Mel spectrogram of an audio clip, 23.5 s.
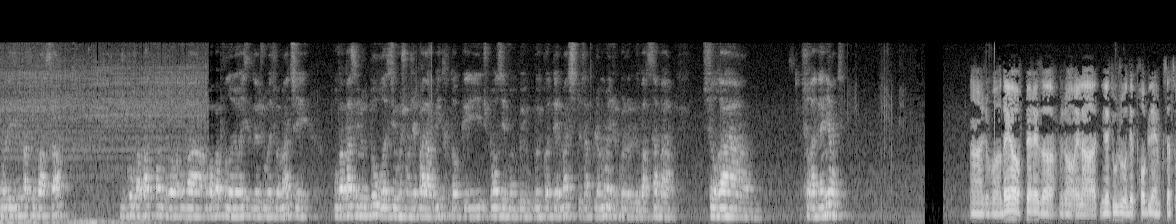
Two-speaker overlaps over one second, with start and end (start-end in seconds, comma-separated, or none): none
